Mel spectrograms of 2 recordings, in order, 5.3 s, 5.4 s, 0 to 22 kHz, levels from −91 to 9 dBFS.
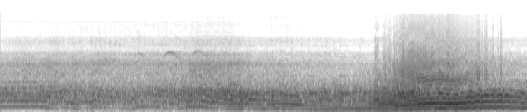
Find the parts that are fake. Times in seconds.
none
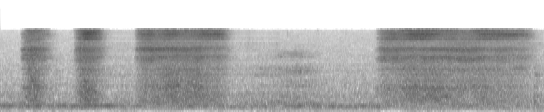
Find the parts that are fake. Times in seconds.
0.7-2.8 (autoencoder, DAC-VAE); 3.8-5.4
